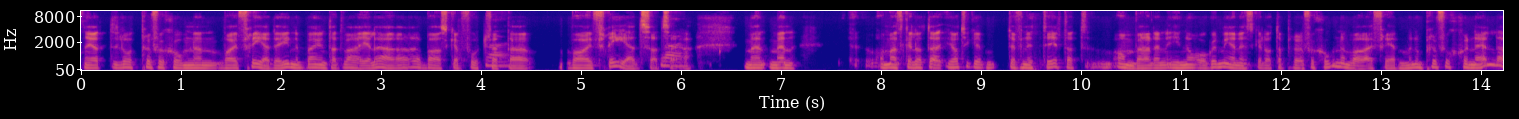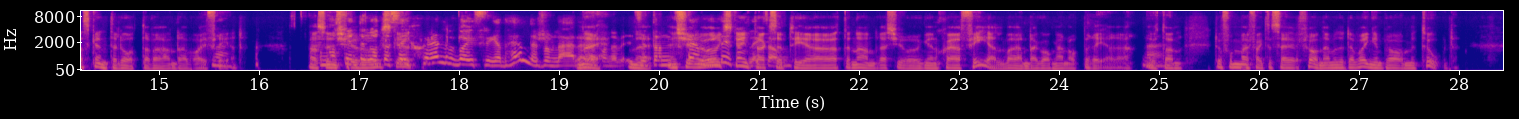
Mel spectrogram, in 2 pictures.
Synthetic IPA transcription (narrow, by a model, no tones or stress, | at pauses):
njaloːt̪̚pʰɾʊfəɧuːnənvɑːɾaɪfɾeːd̪ɪnːəbæːɾjʏɪnt̪əat̪vaɾjəlæːɾaɾəbɑːɾaskafʊʈʂɛt̪ːa | vɑːɾaɪfɾeːd̪sʊa̰t̪sɛ̰jjːa̰mɛnmɛn | ɔ̰mːanskaloːt̪ajɑːɡ̚t̪ʰʏkːəɾd̪̥ɛfɪnɪt̪ʰiːft̪at̪ɔmvæːɖənɪnoːɡɔnmeːnɪŋskaloːt̪apʰɾʊfəɧuːnənvɑːɾaɪfɾeːd̪mɛnd̪ɔmpʰɾʊfəɧʊnɛlːaskaɪnt̪əloːt̪avaɾand̪ɾavɑːɾaɪfɾḛːd̪ | alsɔɛnɕɪɾəɵɾːɡɪskɛɧɛlvːɑɪfɾeːd̪ɦɛlːəʂɔmlæ̰ːɾanɛɪnɔvinɛɛnɕɛɾɵɾɡɪskaɪnəaksɛp̚t̪ʰeːɾaɾat̪̚d̪ɛnand̪ɾaɕɪɾɵɾɡənɧæːɾfeːlvaɾɛnd̪aɡɔŋːhanɔpəɾḛːɾa̰ɾʉ̟ːt̪and̪̥ɔfoːɾmanjʏfak̚t̪ɪst̪sɛjːaɪfɾoːnjmɛnəd̪æɾvaɾɪŋːənbɾɑːmɛt̪ʰuːd̪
